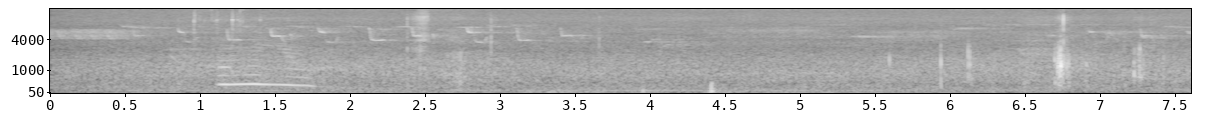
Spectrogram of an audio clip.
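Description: A single low hooting bird call, about two-thirds of a second long, dipping slightly in pitch at its end, over steady outdoor background noise. A dull knock and a sharp click come later.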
